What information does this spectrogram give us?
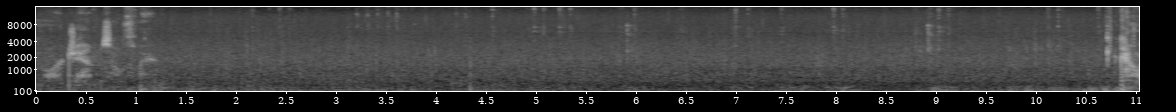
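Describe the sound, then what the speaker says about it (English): Soft, steady rain ambience fills a World of Warcraft zone on Siren Isle, a faint even hiss under quiet whispering, with clicks of keys or a mouse near the start and end. "This zone might be a top zone with the rain ambience."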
